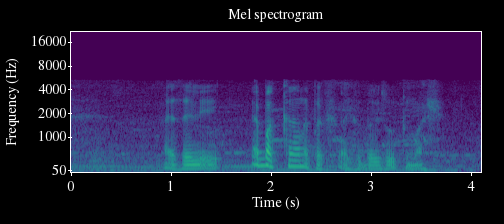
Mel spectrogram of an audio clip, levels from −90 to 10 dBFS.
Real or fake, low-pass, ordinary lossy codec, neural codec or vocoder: real; 5.4 kHz; none; none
